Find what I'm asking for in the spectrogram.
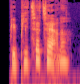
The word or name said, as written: PEPITATERNET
